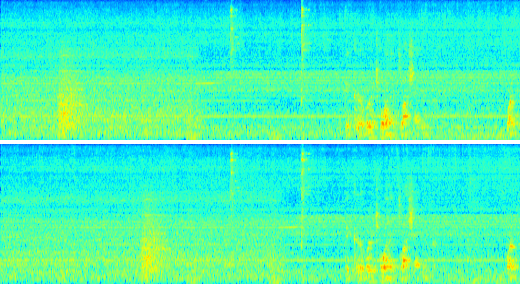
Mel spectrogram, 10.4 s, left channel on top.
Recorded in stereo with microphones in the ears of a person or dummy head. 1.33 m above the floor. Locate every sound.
4.6 s breaking glass: 10° left (ahead or behind), 3 m
6.9 s a toilet flushing: 20° right (ahead or behind), 2 m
